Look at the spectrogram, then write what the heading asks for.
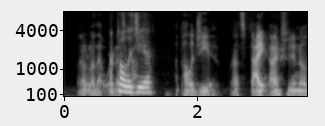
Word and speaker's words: apologia: Apologia.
